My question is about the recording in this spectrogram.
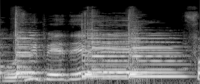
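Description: Cavaquinho strummed in a pagode rhythm, steel strings ringing out chords with a sharp strum about every half second.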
